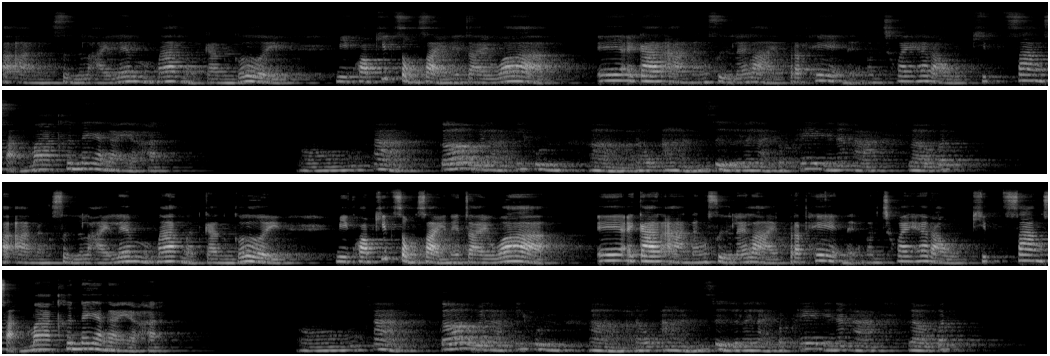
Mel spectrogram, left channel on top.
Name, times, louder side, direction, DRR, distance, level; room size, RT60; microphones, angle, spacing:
voice 1, 0.0-5.5 6.0-12.1, right 5 dB, 75° right, 12 dB, 0.5 m, -30 dB
voice 2, 13.4-19.9, right 1 dB, 20° right, -1 dB, 1.5 m, -37 dB
8.3 x 4.6 x 5.4 m, 1.3 s
head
